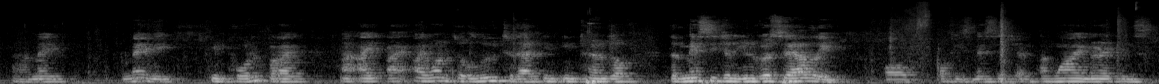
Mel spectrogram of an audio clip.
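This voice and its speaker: A man speaks at a moderate pace and medium pitch in a monotone, flat way. Audible room echo and noticeable background noise come through. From Australia. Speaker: interfaith moderator. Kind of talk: panel moderation.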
